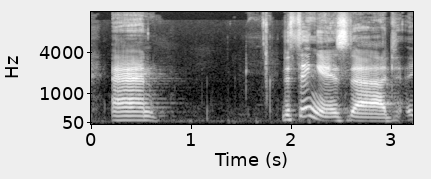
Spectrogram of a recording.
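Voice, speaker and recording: A man's fairly high-pitched voice with a Dutch accent. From Netherlands. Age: 30s. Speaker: conference speaker. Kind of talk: conference talk.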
